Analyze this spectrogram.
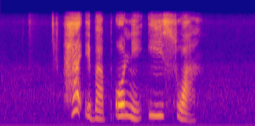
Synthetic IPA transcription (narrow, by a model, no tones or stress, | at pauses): haʔɪbapʼonɪiːswa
